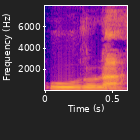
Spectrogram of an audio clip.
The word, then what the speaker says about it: uğruna: kullanmamaya çalışıyoruz arkadaşlar ua ama tabii uğruna şeklinde okuyoruz uğruna uğruna na derken o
